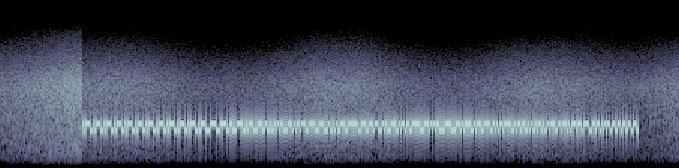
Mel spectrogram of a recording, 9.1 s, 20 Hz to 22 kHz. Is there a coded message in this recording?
Yes: NAVTEX (SITOR-B), 100 baud, 170 Hz shift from 1.1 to 8.5 s, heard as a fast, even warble, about 1000 Hz centre. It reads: SUELE SER LUGAR DE RECOGIMIENTO.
